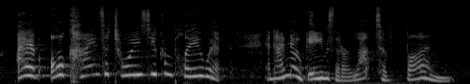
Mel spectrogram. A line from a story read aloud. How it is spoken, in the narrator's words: Johnny grinned and said eagerly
